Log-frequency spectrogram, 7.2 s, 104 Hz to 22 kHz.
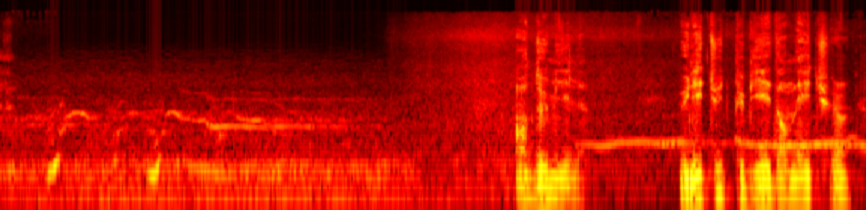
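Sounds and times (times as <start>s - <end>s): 
humpback whale song: 0.0s - 7.2s
speech: 4.4s - 5.0s, 5.7s - 7.2s.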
